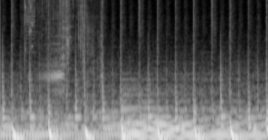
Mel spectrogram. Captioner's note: dynamic music; gears whirring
